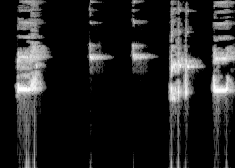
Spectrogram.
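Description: A bulbul gives five harsh, buzzy high-pitched bursts in three seconds, each a short rasping note, some with a brief whistled tail.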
